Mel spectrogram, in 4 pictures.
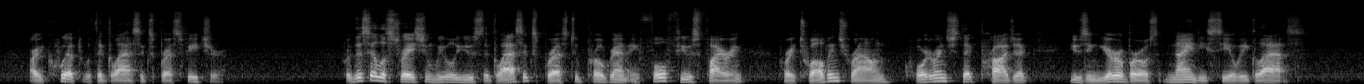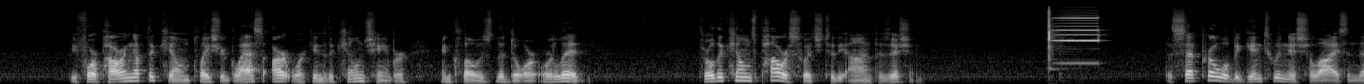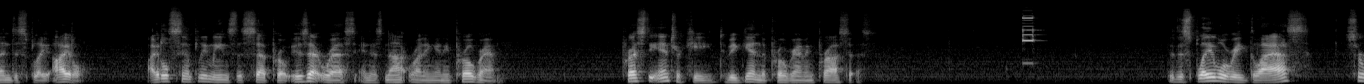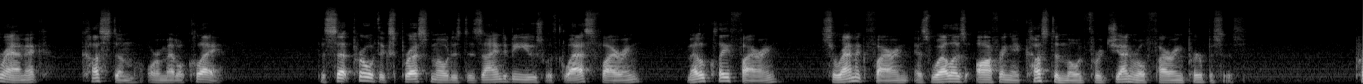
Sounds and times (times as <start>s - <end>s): Speech: 0.3s - 2.3s, 3.4s - 13.1s, 14.3s - 19.6s, 20.6s - 22.9s, 25.3s - 28.2s, 28.8s - 32.4s, 33.5s - 36.1s, 39.0s - 43.2s, 44.1s - 53.4s
Beep, bleep: 24.2s - 24.8s, 37.5s - 37.8s.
